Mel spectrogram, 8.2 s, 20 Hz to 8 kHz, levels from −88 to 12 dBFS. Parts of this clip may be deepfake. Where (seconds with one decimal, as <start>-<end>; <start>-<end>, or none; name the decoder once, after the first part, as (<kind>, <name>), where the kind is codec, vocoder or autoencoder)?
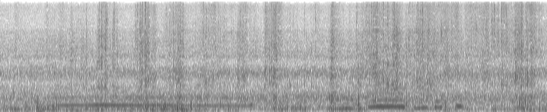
none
